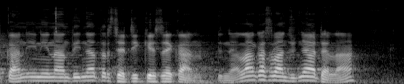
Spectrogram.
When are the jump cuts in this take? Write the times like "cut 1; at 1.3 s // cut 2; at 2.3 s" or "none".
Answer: cut 1; at 2.2 s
